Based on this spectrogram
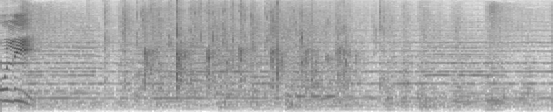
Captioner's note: audience applauding; orchestral music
